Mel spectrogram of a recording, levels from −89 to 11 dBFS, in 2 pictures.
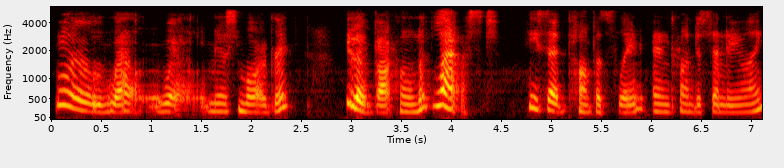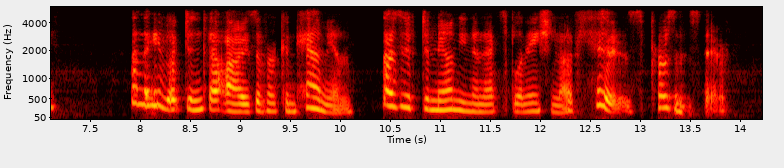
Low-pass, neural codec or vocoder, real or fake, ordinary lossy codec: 5.4 kHz; codec, 24 kHz, 1 kbps, SNAC; fake; Opus, 24 kbps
